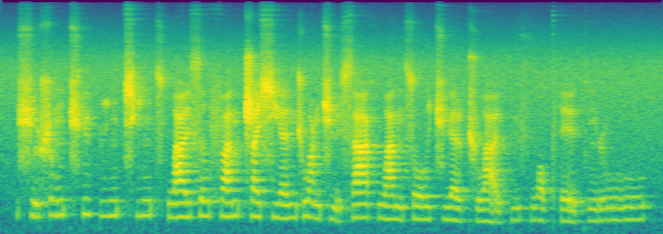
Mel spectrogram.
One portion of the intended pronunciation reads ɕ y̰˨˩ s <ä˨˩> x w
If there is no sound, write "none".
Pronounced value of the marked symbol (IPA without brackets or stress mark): ä˥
